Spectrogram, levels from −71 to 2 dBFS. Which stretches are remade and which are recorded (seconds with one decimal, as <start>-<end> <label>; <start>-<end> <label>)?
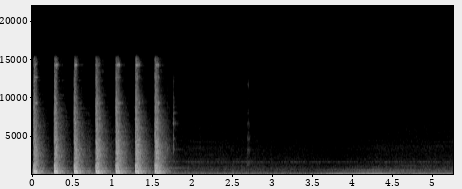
0.0-0.7 recorded; 0.7-2.9 remade; 2.9-3.9 recorded; 3.9-5.3 remade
